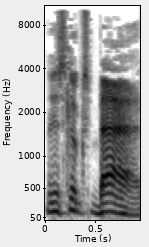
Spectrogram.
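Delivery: plain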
